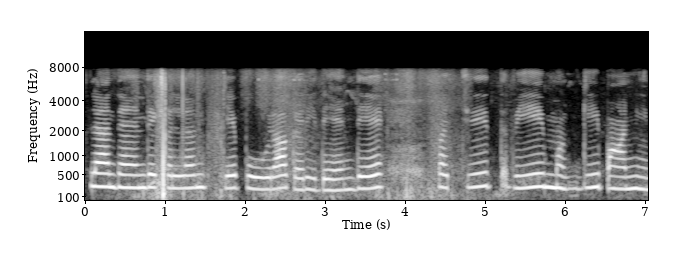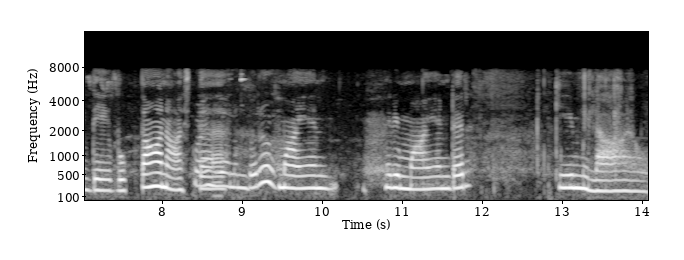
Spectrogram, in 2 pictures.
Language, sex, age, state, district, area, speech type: Dogri, female, 60+, Jammu and Kashmir, Udhampur, rural, read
